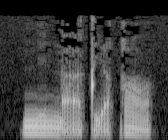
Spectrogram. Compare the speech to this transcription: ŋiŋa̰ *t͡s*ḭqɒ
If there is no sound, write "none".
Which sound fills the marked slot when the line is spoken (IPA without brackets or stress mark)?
t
